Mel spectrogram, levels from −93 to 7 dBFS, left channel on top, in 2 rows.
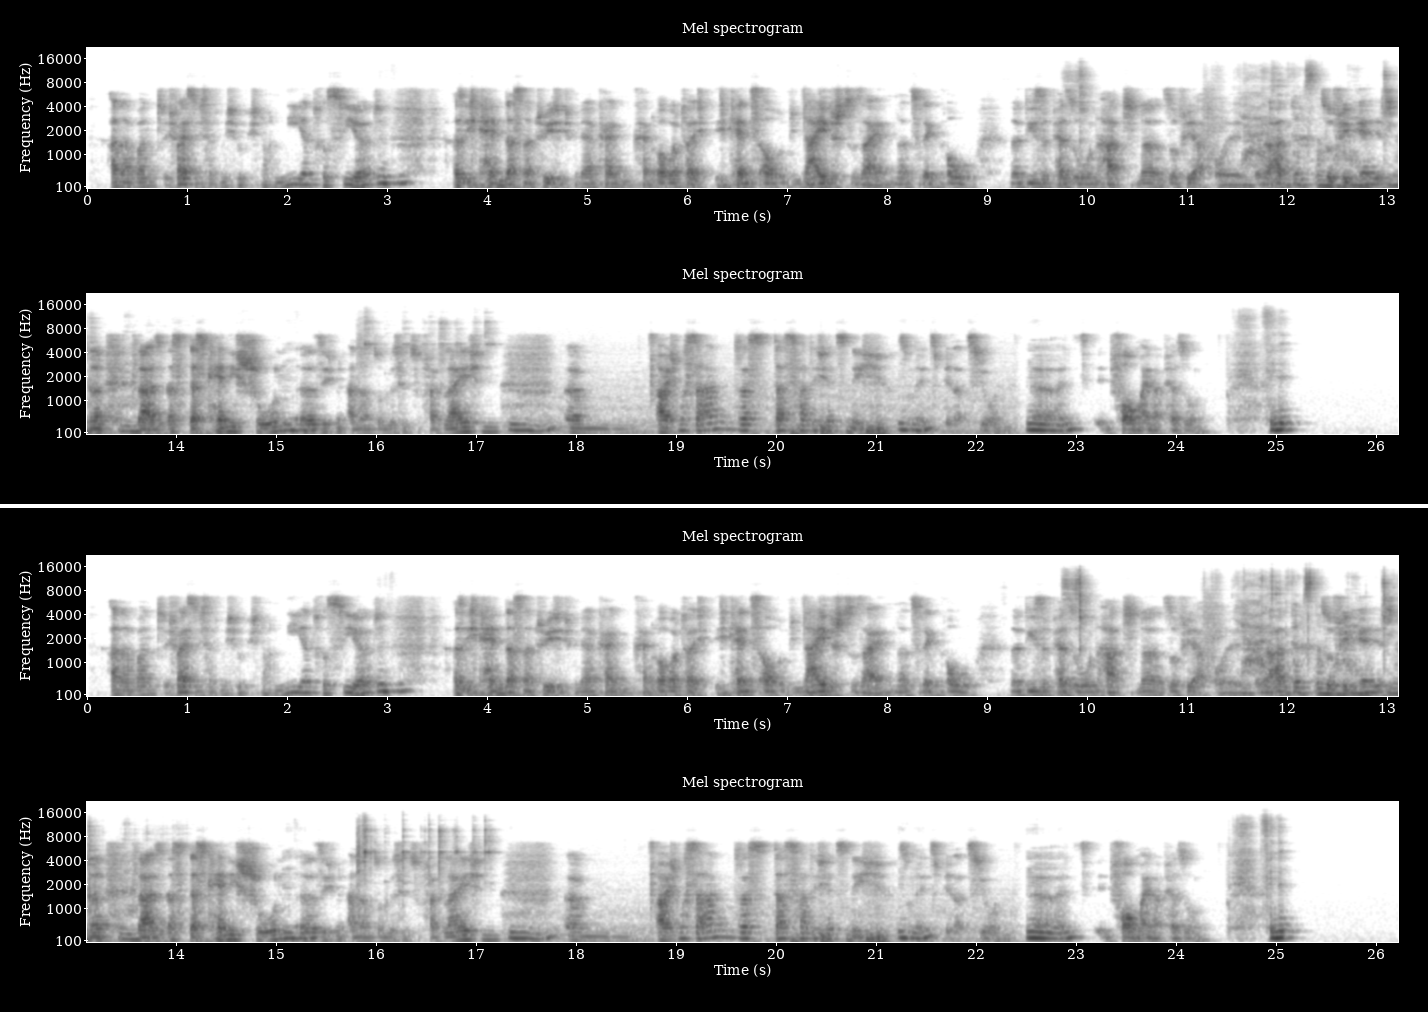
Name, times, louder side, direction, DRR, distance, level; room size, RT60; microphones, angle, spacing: voice 1, 0.2-3.3 3.6-21.5 21.9-22.9 23.2-24.3 24.5-24.9, left 1 dB, 5° left, 0 dB, 0.8 m, -34 dB
voice 2, 2.9-3.2 11.2-13.6 15.0-15.4 17.3-17.8 21.2-21.6 22.5-23.0 24.5-25.1, right 2 dB, 60° right, 4 dB, 0.8 m, -32 dB
sound 1, 8.7-11.5 11.8-15.1 15.4-18.0 18.2-19.4, right 12 dB, 85° right, 0.4 m, -41 dB
sound 2, 17.2-22.4, left 2 dB, 60° left, 0.8 m, -54 dB
4.6 x 3.0 x 2.8 m, 0.32 s
head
